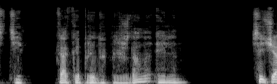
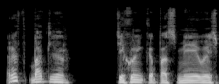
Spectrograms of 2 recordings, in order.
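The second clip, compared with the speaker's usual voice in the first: plain reading voice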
